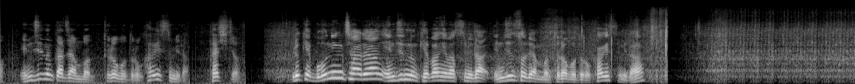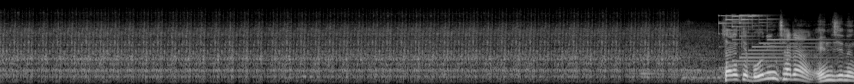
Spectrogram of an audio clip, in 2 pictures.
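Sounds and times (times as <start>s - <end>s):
car engine idling: 7.2s - 15.3s.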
